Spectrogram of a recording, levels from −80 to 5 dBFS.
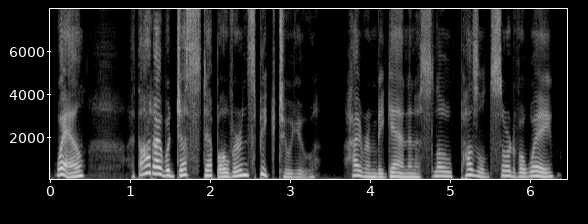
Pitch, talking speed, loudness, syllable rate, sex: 205 Hz, 205 wpm, -18 LUFS, 5.1 syllables/s, female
